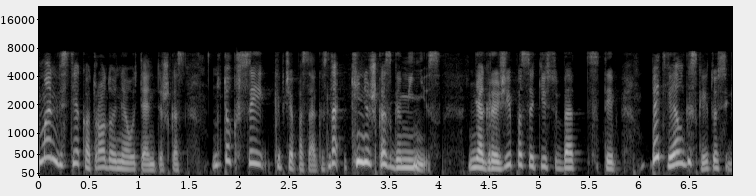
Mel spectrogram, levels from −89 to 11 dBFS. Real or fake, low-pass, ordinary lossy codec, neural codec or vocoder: real; 7.2 kHz; AAC, 64 kbps; none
